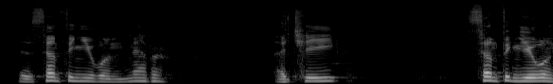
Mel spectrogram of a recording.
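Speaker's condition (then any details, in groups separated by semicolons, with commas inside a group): Cerebral palsy; lifelong disability since youth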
